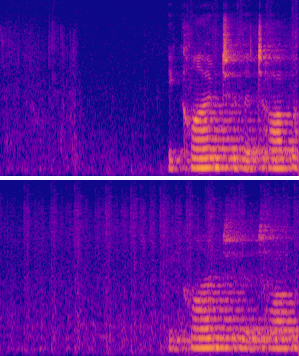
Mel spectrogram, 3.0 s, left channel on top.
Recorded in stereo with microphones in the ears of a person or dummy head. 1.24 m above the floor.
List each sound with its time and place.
1.7 s a woman speaking: 70° left (ahead or behind), 1.2 m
